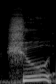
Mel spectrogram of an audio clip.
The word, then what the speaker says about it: sure: Sure, S-U-R-E, ça veut dire certainement. En effet, sure, d'écrit sûr, mais c'est sure, vous prononcez en anglais. Sure, S-U-R-E.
